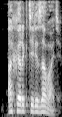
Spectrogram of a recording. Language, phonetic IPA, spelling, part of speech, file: Russian, [ɐxərəktʲɪrʲɪzɐˈvatʲ], охарактеризовать, verb, Ru-охарактеризовать.ogg
- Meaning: to describe, to characterize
